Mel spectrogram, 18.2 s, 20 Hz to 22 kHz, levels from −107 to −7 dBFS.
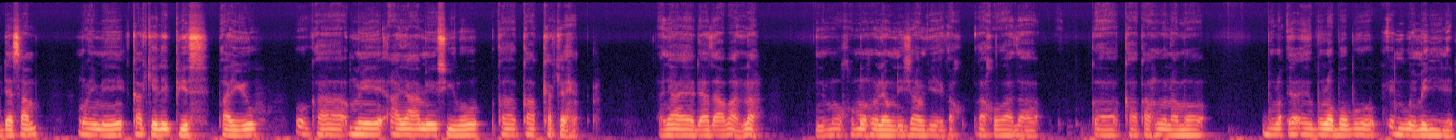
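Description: No technical faults are audible.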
